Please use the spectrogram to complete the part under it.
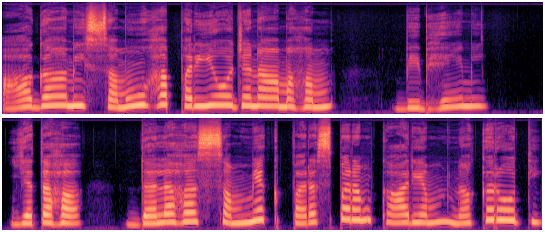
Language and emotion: Sanskrit, fearful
